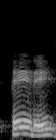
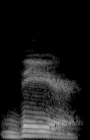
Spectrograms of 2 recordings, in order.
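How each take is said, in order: First: It begins with a plain T sound. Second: It begins with a soft TH sound. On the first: The speaker calls it wrong. "no se dice Tere" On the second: The speaker calls it right. "sino there"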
